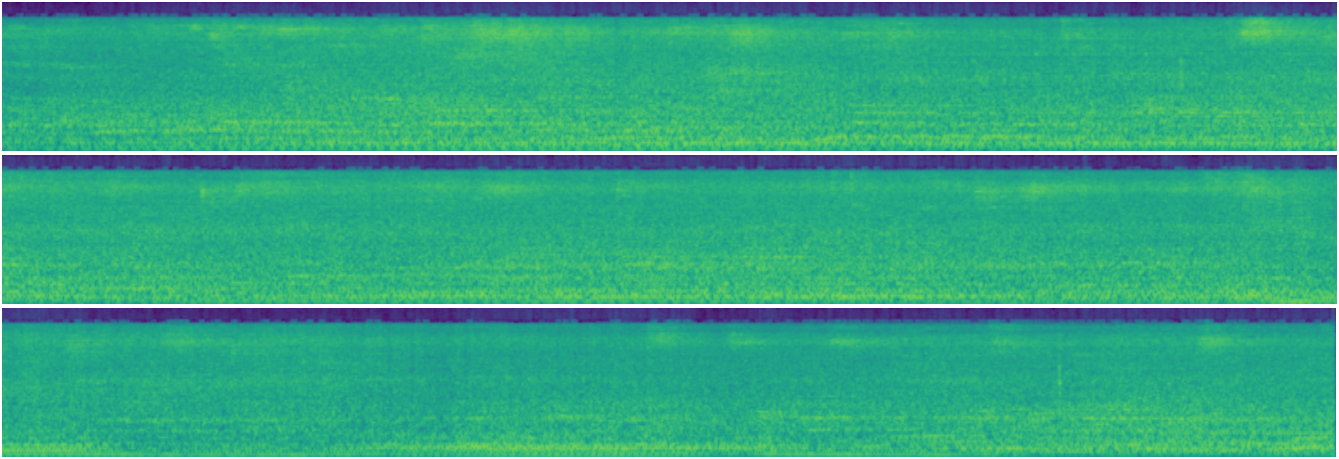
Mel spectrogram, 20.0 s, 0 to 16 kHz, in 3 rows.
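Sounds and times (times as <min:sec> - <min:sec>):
truck engine running: 0:00.0 - 0:20.0.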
